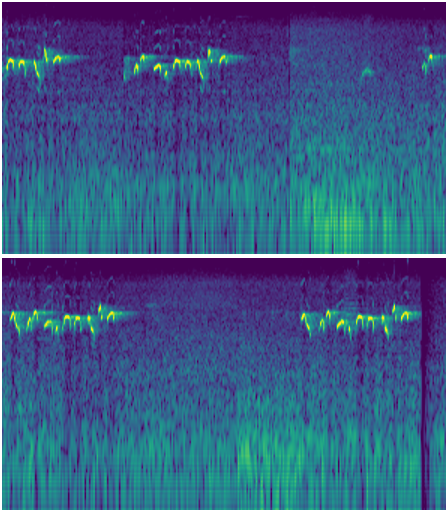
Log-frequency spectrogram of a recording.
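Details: Javan grey-throated white-eye still learning its song, delivering three separate bursts of fast, high twittering notes, each lasting about a second or two, with quiet gaps between.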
